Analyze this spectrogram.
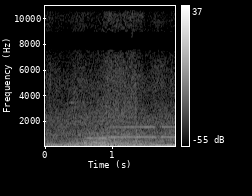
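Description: Hands press and pat down loose soil.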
